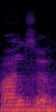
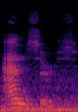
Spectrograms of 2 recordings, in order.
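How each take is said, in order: First: It is said with a British accent. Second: It is said with an American accent. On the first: "While in British, they tend to use, they change the mo- the the monophthongs and the diphthongs to answer" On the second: "So for American, they tend to pronounce the word answers with answers"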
